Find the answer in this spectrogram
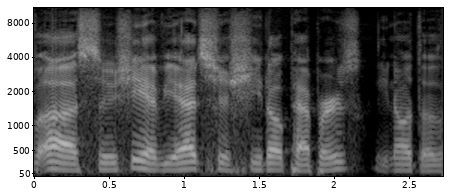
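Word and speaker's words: shishito: you guys go out to Sushi ask for shashido Peppers it's like Shido peppers like that's how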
